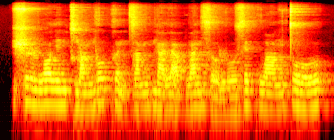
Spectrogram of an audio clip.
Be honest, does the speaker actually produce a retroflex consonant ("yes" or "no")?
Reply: yes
